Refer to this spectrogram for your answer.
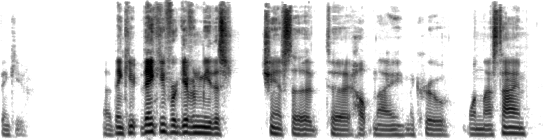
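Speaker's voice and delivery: usual speaking voice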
